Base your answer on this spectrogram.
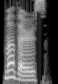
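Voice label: "mothers", British English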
